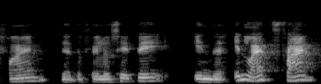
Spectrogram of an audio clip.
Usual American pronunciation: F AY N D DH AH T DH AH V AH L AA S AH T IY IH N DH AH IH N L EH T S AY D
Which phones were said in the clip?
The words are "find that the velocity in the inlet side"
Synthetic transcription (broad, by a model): F AY N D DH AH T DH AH F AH L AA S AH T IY IH N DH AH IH N L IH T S AY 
